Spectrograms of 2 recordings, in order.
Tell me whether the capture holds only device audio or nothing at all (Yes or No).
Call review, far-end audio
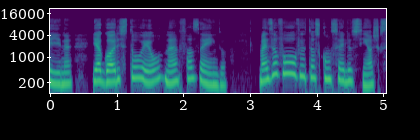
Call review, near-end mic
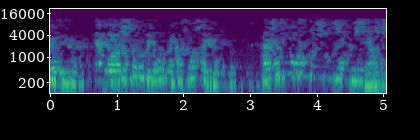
Yes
